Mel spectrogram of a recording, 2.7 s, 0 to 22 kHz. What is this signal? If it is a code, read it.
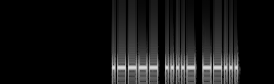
Morse code, heard as a keyed tone, about 44 wpm, 700 Hz. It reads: 147
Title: Numbers - 3-Digit 45wpm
